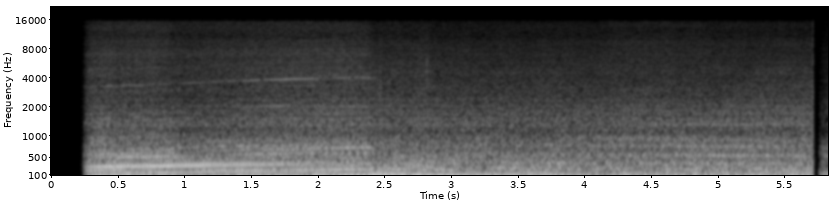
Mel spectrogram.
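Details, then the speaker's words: Ford Mustang with new mufflers and tailpipes, cruising on the open road; low exhaust drone with a thin whine that rises on throttle and quiets when lifting off; rear differential whine. "I can hear the rear end whining again a lot better. See, I let out the gas and it's quieter. Give it gas. There's the rear end again going crazy."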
